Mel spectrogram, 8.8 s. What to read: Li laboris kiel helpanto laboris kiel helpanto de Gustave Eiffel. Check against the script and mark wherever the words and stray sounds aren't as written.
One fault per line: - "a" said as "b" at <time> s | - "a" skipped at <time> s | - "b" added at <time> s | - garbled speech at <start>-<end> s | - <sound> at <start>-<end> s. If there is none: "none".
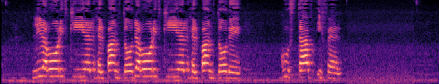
none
